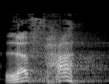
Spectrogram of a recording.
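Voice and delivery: لفحة loud and emphatic; lafha punched. Shown as a demonstration. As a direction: hit لفحة with force. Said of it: "مش تنفح".

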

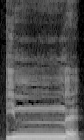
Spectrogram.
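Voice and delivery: "إما" with a long nasal hum on the mim; doubled mim. Shown as a demonstration. Teacher isolating the first shadda, hummed mim. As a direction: hold the mim of "إما" slowly, then release. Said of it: "فشددت الميم".

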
